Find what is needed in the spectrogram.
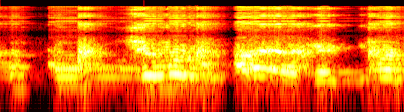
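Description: A song: a man singing over instrumental backing.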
